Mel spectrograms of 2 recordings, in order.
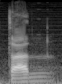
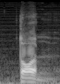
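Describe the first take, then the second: First: "Tan" with a light t and open a; softened letter ta. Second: "ton" heavy and rounded; rounded letter to. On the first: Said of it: "huruf ta dia agak dilembutkan". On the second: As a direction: round out "ton", full-mouthed. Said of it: "agak dibulatkan huruf to". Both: Shown as a demonstration.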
